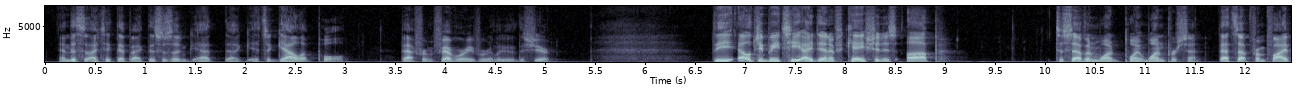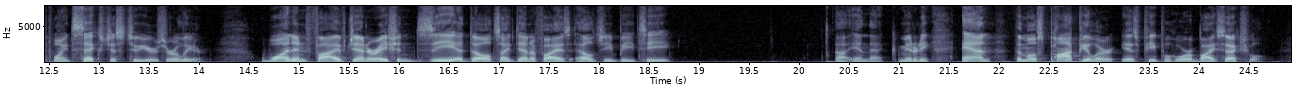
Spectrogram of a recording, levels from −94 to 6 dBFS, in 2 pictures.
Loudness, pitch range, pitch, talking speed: -25 LUFS, 95-130 Hz, 115 Hz, 140 wpm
